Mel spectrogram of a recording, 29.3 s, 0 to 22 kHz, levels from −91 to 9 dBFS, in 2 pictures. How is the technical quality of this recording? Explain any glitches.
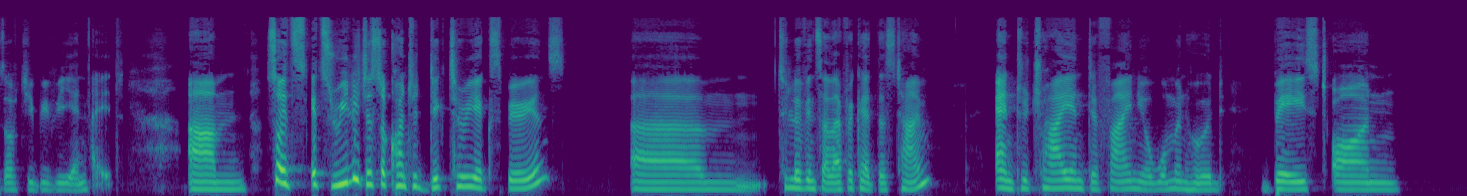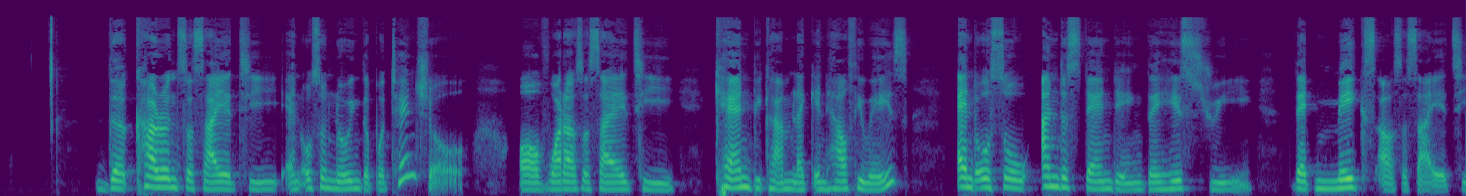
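Two timing glitches affect the recording, both early in the speech.

Skip ahead, at about 0.89 to 0.91 s: a stretch of audio, roughly 0.7 s long, never reached playback. It was lost in transit or discarded when the jitter buffer overflowed while newer audio was already queued. Nothing fills the hole, so the speech on either side is spliced almost directly together. You hear an abrupt forward jump, with a chunk of the utterance missing and the delay shortened by the same amount.

Jitter buffer speed-up, from 1.81 to 4.22 s: the buffer was holding more audio than its target. To bring the delay back down, the receiver repeatedly cut out tiny slices, each one or a few pitch periods long, removing around a third of a second in total. Because whole pitch cycles are dropped, the pitch stays the same while the speech plays at about 113% of normal speed, sounding noticeably hurried for those 2.4 seconds.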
